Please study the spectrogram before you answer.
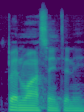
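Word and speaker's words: Benoît Saint-Denis: um BSD fight um Ben ston right that's how you say his name benois ston wow Ben ston benois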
